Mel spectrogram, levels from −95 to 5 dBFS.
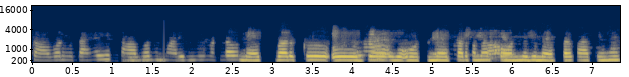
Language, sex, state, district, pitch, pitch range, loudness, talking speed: Hindi, female, Uttar Pradesh, Jyotiba Phule Nagar, 245 Hz, 240-255 Hz, -17 LUFS, 140 wpm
